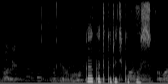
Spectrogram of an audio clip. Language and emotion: Russian, neutral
